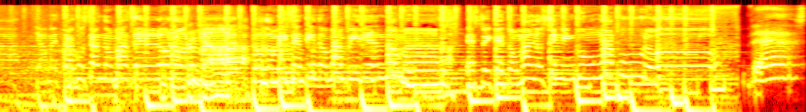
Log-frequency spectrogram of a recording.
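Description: A loud, full pop song plays with a steady beat, bass and layered melodic lines, continuing without talk before briefly cutting out near the end.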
